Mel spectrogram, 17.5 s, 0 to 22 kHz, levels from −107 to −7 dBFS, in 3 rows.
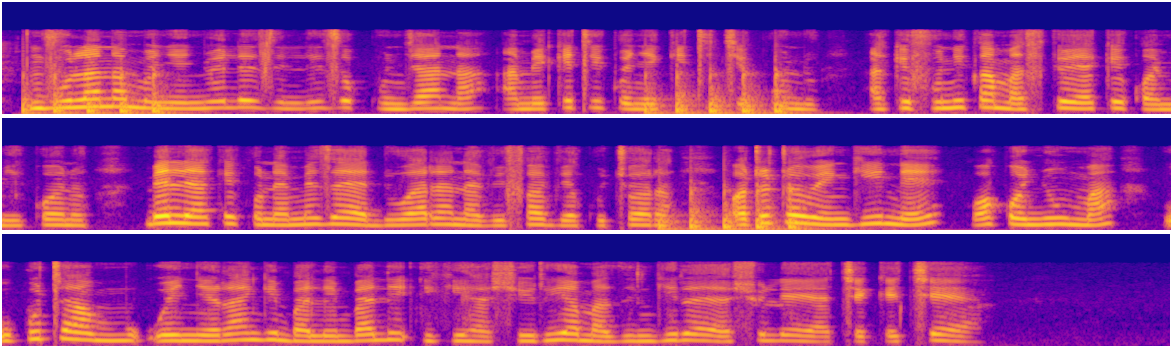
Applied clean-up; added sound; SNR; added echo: none; Knock; 7 dB; none.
